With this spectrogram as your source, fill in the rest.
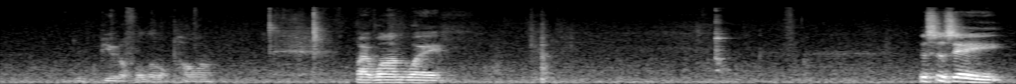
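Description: A middle-aged man speaks calmly nearby in short phrases.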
